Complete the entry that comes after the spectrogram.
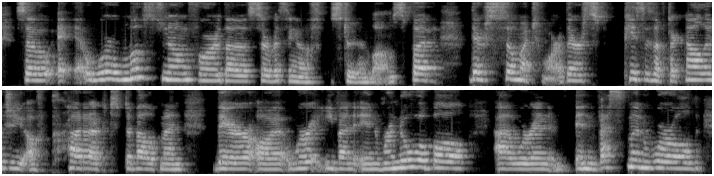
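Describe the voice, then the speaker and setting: The woman talks at a fairly slow pace with a Polish accent. Her voice is fairly high in pitch. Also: ordinary pitch variation. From Poland. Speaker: change management director. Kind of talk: podcast interview. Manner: halting, many fillers.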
